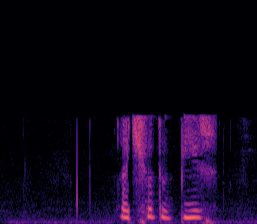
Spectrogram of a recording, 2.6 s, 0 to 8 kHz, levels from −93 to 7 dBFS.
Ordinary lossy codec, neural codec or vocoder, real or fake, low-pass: AAC, 16 kbps; none; real; 7.2 kHz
